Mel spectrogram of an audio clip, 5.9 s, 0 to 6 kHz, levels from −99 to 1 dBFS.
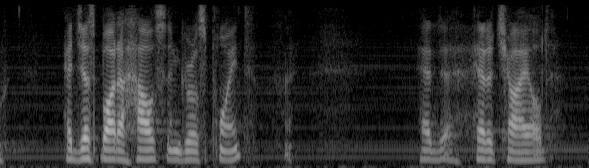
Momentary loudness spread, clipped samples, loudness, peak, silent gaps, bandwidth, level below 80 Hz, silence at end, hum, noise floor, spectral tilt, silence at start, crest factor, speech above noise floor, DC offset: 15 LU; under 0.1%; -41 LUFS; -22 dBFS; none; 5.8 kHz; -88 dBFS; 0.4 s; 60 Hz at -75 dBFS; -73 dBFS; -4 dB/octave; 0 s; 22 dB; 33 dB; under 0.1%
